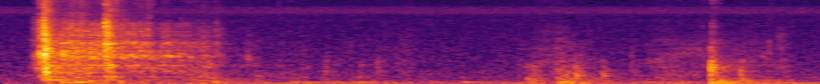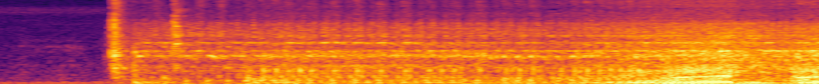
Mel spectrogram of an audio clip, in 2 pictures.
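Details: New Champion generator started for the first time on half a tank with the fuel line open and the choke on; a few pulls catch, then a steady, even running note with no knocking or misfire; runs great.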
